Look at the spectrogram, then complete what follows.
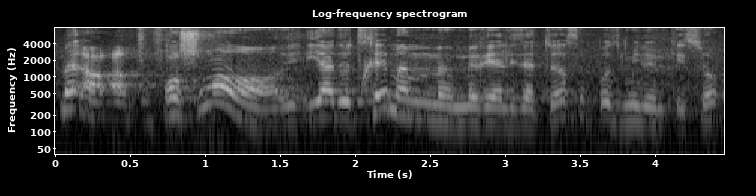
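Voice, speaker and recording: A man's voice: on the high side, lively intonation, quick pace, a bit bright. Hesitant male TV host, echoey hall. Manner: hesitant, many fillers. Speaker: TV show host. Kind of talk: interview, casual talk show. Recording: noisy room with long reverb.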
